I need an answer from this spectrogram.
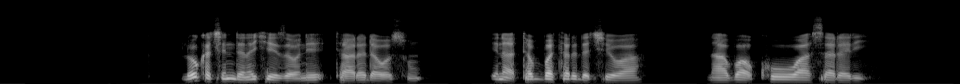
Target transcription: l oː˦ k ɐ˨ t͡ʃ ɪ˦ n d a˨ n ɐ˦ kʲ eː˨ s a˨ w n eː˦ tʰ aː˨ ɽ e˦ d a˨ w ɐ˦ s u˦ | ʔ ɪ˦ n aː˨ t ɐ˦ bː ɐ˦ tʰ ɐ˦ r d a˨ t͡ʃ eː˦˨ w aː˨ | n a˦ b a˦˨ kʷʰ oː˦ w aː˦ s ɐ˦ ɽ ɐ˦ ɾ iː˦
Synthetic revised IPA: l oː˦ k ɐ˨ t͡ʃ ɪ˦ n d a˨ n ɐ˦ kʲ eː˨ z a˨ w n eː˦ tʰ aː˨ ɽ e˦ d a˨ w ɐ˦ s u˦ | ʔ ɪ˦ n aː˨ t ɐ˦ bː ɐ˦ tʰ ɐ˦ r d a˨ t͡ʃ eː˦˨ w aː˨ | n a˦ b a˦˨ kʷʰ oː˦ w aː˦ s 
